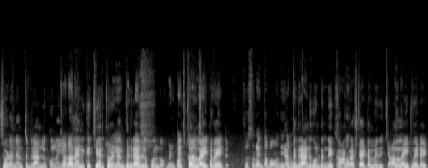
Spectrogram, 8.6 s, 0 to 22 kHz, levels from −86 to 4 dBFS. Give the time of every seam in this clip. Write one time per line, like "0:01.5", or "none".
0:01.5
